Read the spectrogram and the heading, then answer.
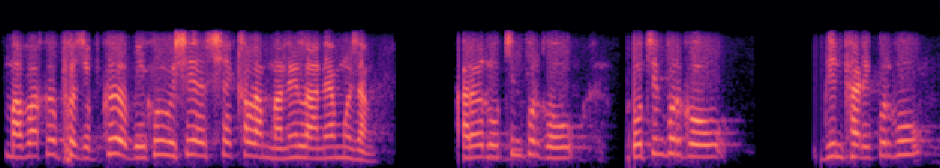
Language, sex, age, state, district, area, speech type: Bodo, male, 60+, Assam, Chirang, rural, conversation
